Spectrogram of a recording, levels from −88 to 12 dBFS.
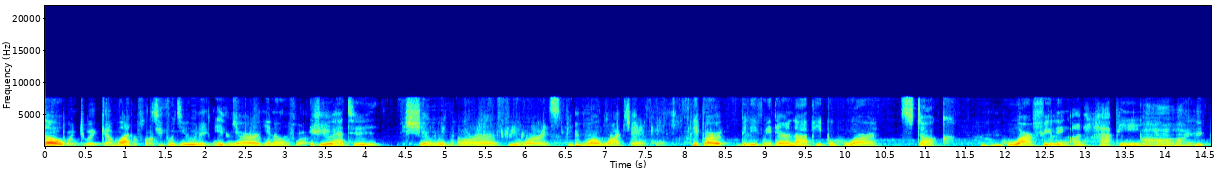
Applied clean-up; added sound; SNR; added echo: neural separator model SepFormer DNS4.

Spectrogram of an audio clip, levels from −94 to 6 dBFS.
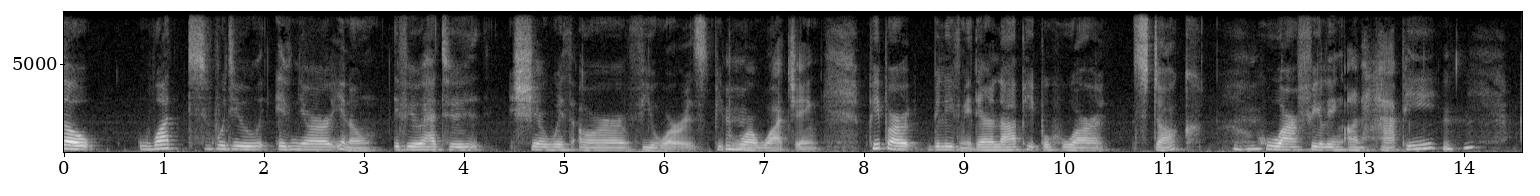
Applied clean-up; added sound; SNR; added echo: none; none; none; none.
